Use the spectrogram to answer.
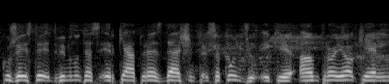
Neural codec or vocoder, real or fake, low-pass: none; real; 7.2 kHz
